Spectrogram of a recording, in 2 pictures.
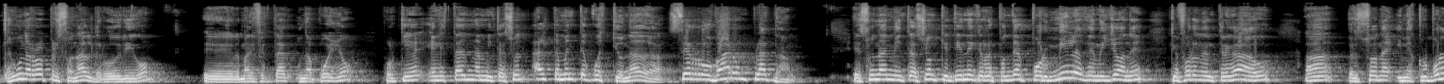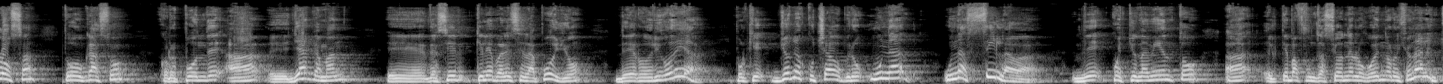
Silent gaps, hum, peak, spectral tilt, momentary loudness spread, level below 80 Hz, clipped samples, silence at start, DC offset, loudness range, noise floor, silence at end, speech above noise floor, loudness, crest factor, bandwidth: none; none; 0 dBFS; -6 dB/octave; 6 LU; -48 dBFS; under 0.1%; 0 s; 0.1%; 2 LU; -36 dBFS; 0 s; 26 dB; -11 LUFS; 10 dB; 19.5 kHz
